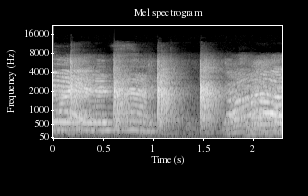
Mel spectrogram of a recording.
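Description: Hand claps in a steady rhythm, about two a second, with a voice calling out or singing over them.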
